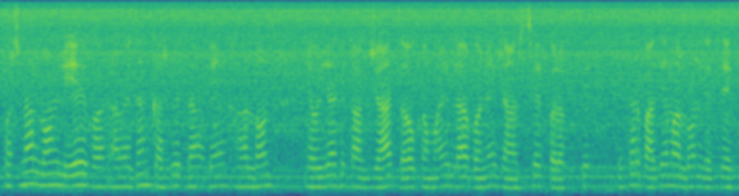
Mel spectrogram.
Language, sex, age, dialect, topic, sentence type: Chhattisgarhi, male, 41-45, Central, banking, statement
